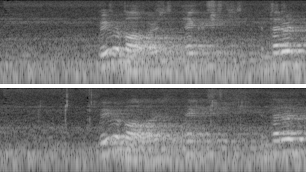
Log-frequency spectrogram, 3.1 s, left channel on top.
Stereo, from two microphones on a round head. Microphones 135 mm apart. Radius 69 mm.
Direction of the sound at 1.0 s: 55° left (ahead or behind).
